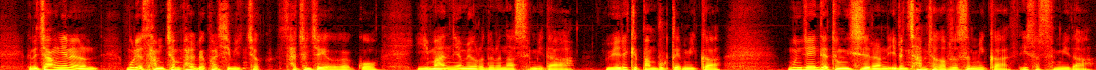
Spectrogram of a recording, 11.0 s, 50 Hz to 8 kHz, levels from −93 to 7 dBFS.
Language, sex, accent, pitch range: Korean, male, native, 100-140 Hz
